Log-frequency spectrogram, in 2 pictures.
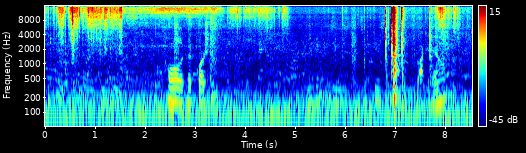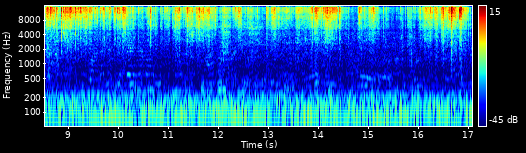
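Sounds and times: plastic film crinkling: 0:00.0 - 0:17.0
steady low hum: 0:00.0 - 0:17.0.

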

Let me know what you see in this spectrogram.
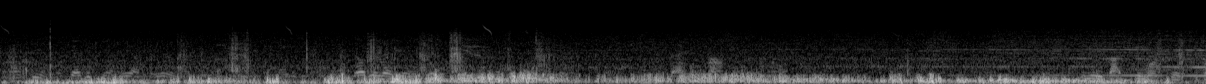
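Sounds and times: wind buffeting microphone: 0:00.0 - 0:12.0
model plane motors: 0:04.0 - 0:12.0.

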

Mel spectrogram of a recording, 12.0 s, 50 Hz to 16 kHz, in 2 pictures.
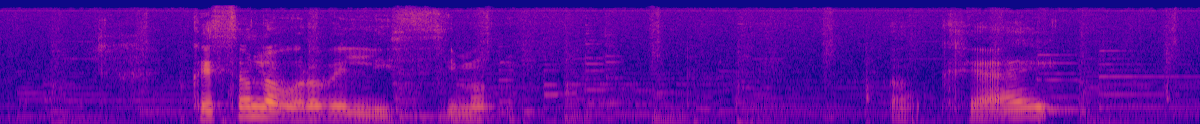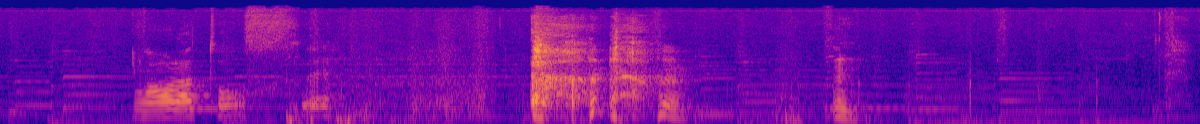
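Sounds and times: person coughing: 0:08.6 - 0:10.4.

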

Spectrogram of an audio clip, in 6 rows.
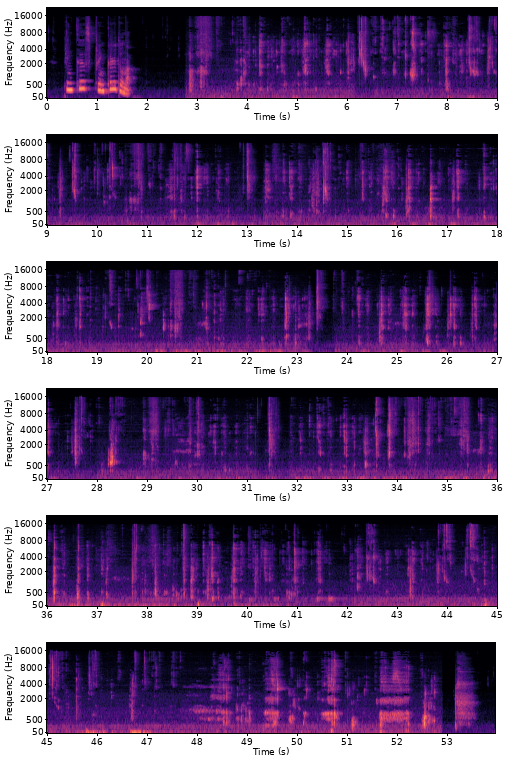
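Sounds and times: chewing mouth sounds: 0:02.3 - 0:52.9.

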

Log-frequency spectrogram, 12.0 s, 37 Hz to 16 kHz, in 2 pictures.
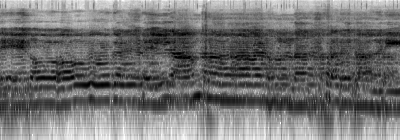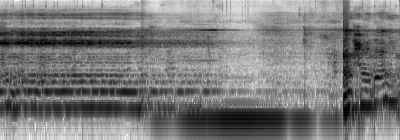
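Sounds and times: voices chanting a prayer: 0:00.0 - 0:09.4.

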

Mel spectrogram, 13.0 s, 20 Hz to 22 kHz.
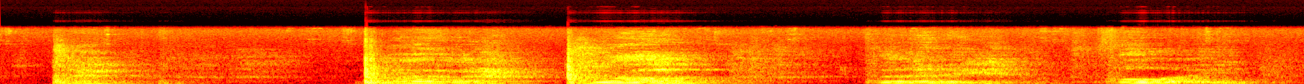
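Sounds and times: roar sound effect: 0:00.5 - 0:02.8, 0:03.6 - 0:07.7, 0:08.6 - 0:13.0.

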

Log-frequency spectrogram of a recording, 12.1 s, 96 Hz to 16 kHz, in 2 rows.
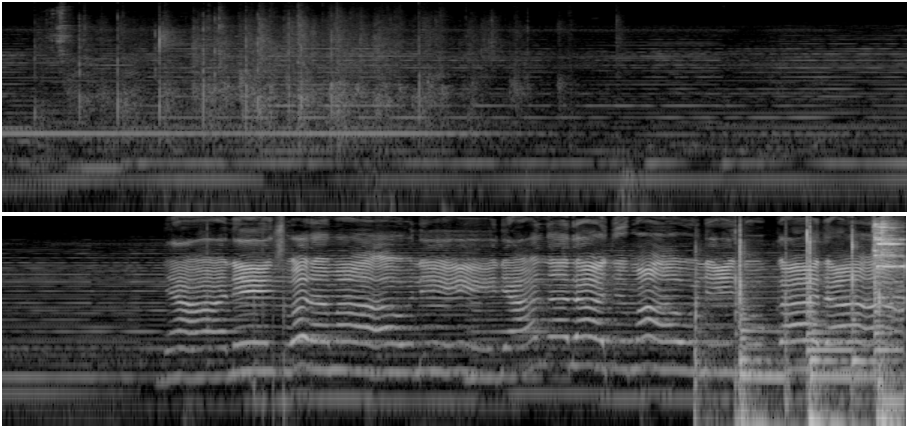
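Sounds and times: harmonium drone: 0:00.0 - 0:12.0.

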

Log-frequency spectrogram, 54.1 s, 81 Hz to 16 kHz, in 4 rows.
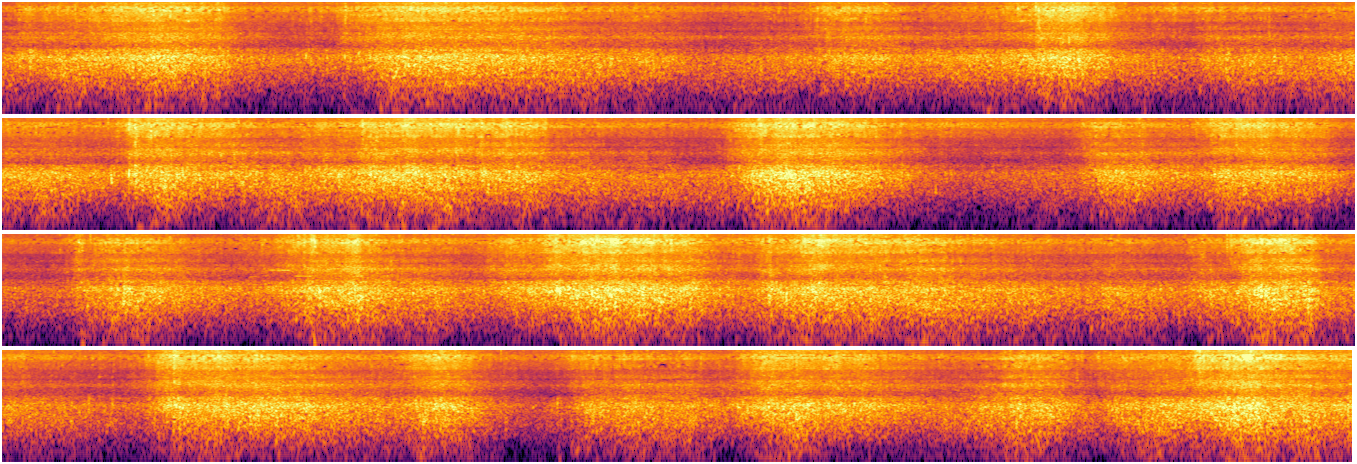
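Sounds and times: small waves breaking on beach: 0:00.0 - 0:54.0.

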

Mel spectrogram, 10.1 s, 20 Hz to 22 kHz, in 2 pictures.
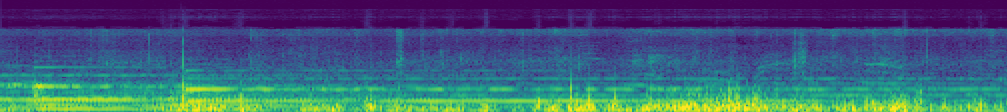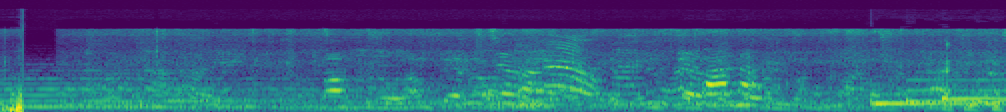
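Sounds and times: chatter of voices: 0:02.8 - 0:10.0.

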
